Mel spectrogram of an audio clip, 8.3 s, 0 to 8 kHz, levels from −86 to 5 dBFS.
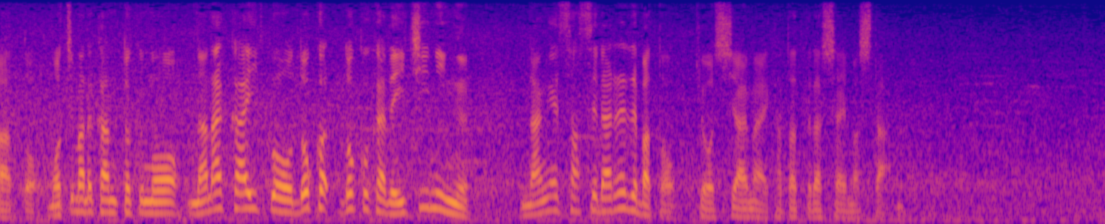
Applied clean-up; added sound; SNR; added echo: none; none; none; none.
